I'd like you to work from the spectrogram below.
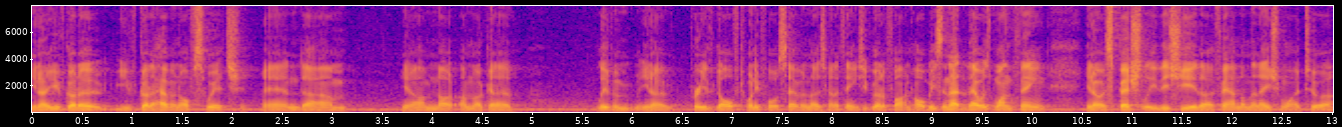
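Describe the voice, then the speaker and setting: Speaking at a fairly quick pace, a man with an American accent keeps his fairly low voice in a flat monotone. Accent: Australian with a slight American twang. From Sydney, Australia. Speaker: professional golfer. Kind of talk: press conference. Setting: media centre press conference.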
